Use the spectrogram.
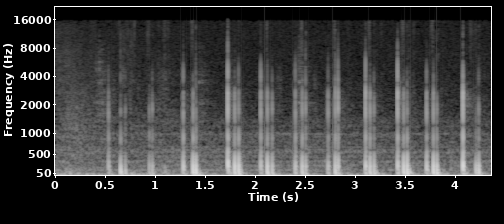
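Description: Long painted nails tap and scratch the leather upper of a hollow, empty white leather sneaker with laces, held sideways in one hand. Nineteen short, dull, low-pitched taps come in quick, uneven bursts, each with a faint bright click that dies away almost instantly. Soft scratching and quiet background hiss fill the gaps between them.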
